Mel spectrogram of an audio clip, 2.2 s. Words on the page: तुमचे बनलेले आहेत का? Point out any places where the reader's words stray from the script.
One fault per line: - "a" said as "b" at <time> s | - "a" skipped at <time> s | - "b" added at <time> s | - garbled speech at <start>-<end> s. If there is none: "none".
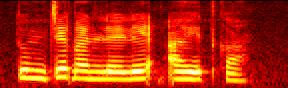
none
